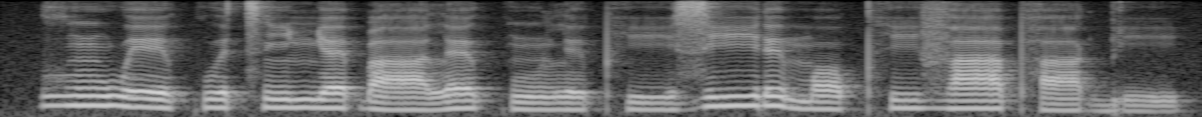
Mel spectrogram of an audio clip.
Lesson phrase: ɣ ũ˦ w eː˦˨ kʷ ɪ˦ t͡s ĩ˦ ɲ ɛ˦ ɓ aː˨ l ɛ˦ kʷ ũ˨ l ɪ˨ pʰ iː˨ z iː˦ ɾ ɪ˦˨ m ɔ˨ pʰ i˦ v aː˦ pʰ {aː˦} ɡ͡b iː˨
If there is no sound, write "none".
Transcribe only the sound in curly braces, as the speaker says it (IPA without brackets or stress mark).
aː˨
